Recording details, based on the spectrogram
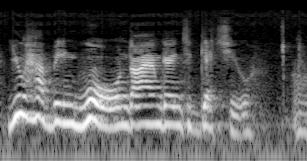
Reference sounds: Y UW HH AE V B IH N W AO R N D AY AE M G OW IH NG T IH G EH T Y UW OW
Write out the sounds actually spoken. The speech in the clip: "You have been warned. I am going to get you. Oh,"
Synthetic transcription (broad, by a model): Y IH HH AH V B IH N W AO R N D AY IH M G OW IH NG T IH G EH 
